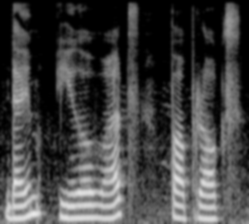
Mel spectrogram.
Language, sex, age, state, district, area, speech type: Telugu, female, 18-30, Andhra Pradesh, Anakapalli, rural, spontaneous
